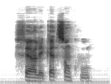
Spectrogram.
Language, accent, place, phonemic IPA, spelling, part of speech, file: French, France, Lyon, /fɛʁ le ka.tʁə.sɑ̃ ku/, faire les 400 coups, verb, LL-Q150 (fra)-faire les 400 coups.wav
- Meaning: alternative spelling of faire les quatre cents coups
